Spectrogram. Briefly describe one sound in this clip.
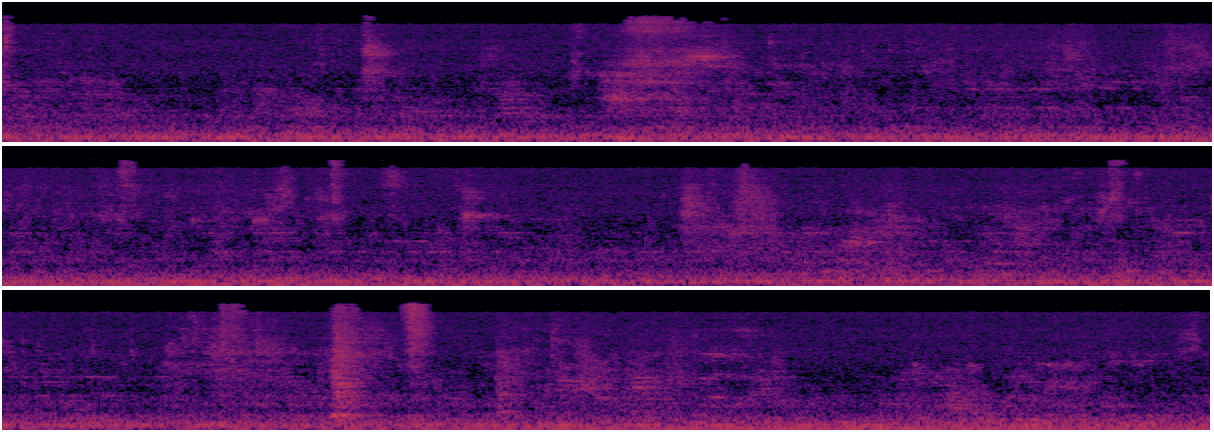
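A brush strokes softly across a fingernail.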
